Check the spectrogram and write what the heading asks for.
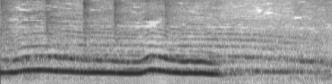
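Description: A long, loud howl holding one wavering pitch, lifting briefly about a second in and stopping shortly before the end.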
